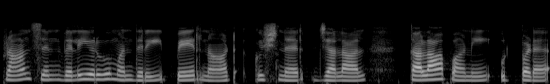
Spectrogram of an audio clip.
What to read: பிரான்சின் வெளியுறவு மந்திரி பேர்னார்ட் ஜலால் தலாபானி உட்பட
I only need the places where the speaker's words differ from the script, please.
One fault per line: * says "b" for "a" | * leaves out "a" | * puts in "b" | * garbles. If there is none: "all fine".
* puts in "குஷ்நெர்"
